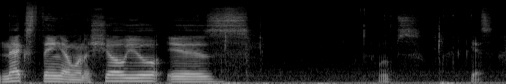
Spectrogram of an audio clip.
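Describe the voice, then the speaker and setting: The speaker talks at a very slow pace with a non-native accent. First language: not English. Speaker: 3D artist and tool developer. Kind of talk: tutorial. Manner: casual, halting with fillers.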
